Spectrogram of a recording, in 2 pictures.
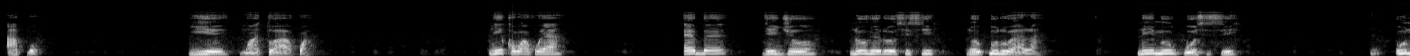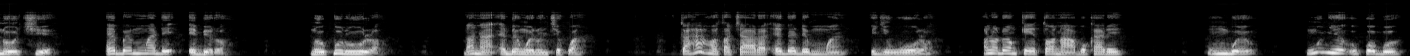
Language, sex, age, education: Igbo, male, 30-45, tertiary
